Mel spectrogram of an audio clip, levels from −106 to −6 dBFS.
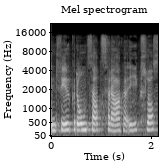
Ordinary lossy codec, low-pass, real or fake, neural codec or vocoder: none; 14.4 kHz; fake; vocoder, 44.1 kHz, 128 mel bands, Pupu-Vocoder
